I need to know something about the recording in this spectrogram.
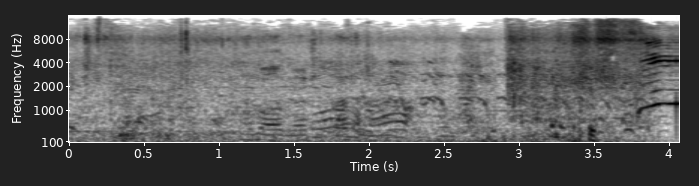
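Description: A young woman jumps into the sea with a splash.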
